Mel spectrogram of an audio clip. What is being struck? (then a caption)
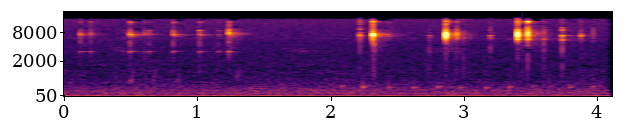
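Plastic liquid hourglass timer with beads. Long-nailed fingers grip, tilt and tap the narrow waist of a liquid hourglass timer, probably plastic, filled with purple liquid and beads. Soft, bright clicks and glassy clinks from the beads come at an irregular pace over a faint low hum. The taps grow sharper and louder in the second half.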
